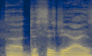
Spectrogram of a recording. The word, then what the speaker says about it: Decidueye: Like, it's literally like decide eye.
